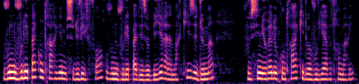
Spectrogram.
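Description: A woman's voice: mid-range voice, fairly even intonation, fast talker, warm tone, lightly acted. A woman voicing a passionate young man in an audiobook, speaking earnestly and urgently. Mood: ardent. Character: young man, ardent, passionate, desperate lover. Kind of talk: audiobook character reading.

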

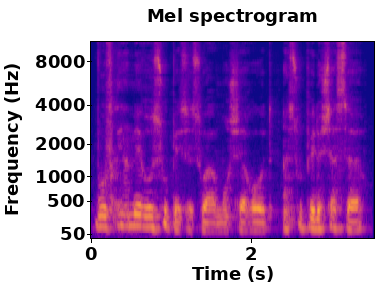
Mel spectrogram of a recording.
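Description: Hearty old aristocrat-hunter, boisterous and welcoming, for a storybook; a man reads him, somewhat low and dark, with a husky edge. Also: expressive, moderate pace. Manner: hearty and effusive. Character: jovial old male country nobleman and hunter.

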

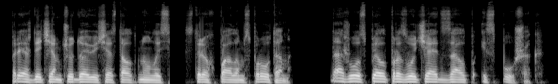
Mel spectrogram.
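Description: Male audiobook narrator, low, dramatic first-person delivery, dry booth sound. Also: no echo. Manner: steady, dramatic storytelling.

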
